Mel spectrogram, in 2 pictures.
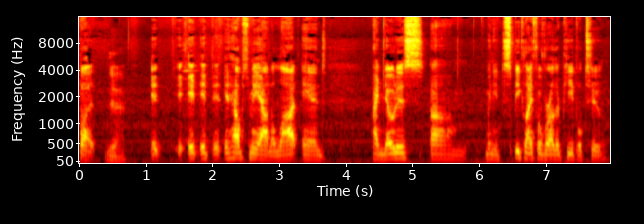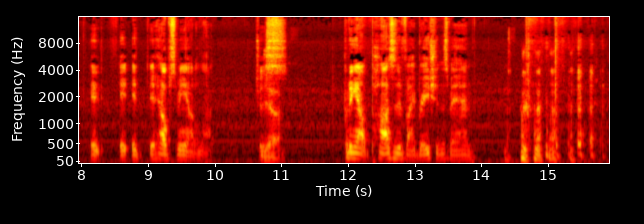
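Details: Adult man who has stuttered since about age four or five; stuttering with whole-word repetitions.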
